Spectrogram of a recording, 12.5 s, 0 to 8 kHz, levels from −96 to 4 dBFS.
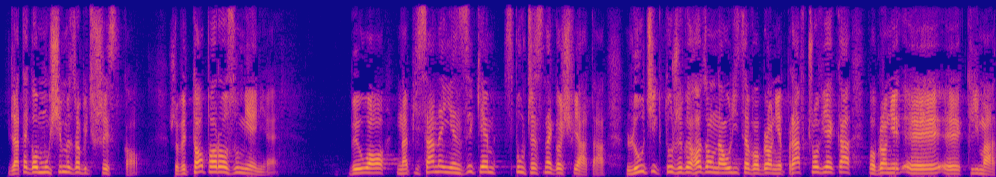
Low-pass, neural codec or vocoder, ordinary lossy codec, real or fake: none; none; none; real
